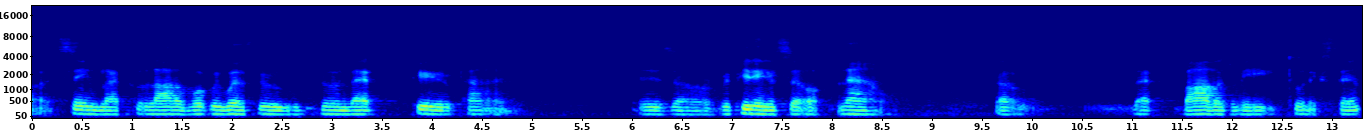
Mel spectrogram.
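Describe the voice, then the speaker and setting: A man with a Georgia accent and a fairly low pitch speaks fairly slowly in a dark, mellow tone and monotone, flat intonation, with long, frequent pauses. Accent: Southern US (Georgia). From Savannah, Georgia, US South. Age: 80s+. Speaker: retired teacher and memoir author. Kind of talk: interview. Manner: halting.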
